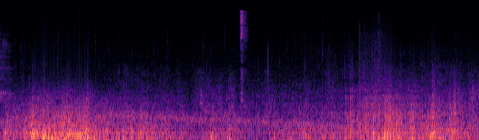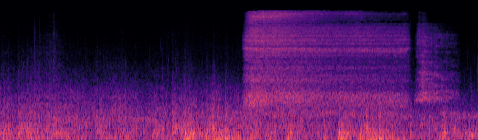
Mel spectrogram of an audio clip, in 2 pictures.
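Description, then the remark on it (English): A thunderstorm with deep, rolling thunder rumbling continuously beneath steady rain, the downpour hissing brighter and harder near the end. No voices, just the storm, loud. “This is going to sound epic because I know your brain, you're going to have storm noises in the background, and that's going to be fan-fucking-tastic.”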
